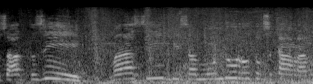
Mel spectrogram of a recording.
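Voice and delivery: high, excited play-by-play call; esports caster. Acted. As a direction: ride the teamfight, pitch climbing.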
